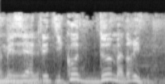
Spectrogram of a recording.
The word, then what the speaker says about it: Atlético: L'accent sur le. C'est Atlético. – Ah oui, non, les accents, j'ai vite abandonné, moi. – Ouais, c'est compliqué, hein, mais voilà. C'est ce qu'on appelle l'accent tonique et c'est sur le. Là, c'est accentué sur la deuxième saison.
